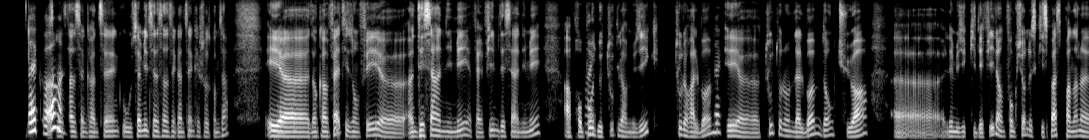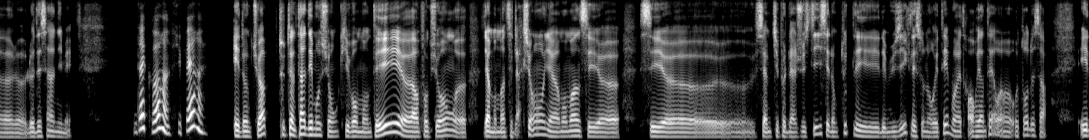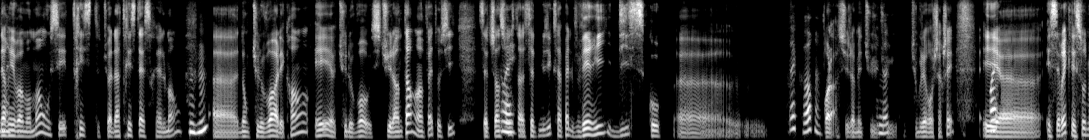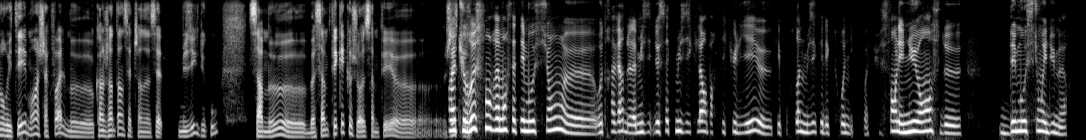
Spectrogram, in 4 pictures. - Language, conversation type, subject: French, podcast, Quel est ton meilleur souvenir de festival entre potes ?
- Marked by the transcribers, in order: drawn out: "heu"; drawn out: "hem"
